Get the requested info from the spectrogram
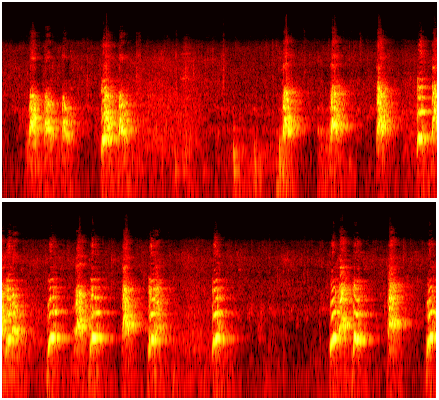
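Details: A group of dogs guarding the house with the owner away, barking warnings at footsteps: dense, overlapping sharp barks repeated almost continuously, with a brief lull before a final flurry.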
